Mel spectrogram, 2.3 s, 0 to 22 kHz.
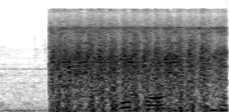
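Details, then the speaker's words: Mazda R2 diesel engine cranked with the glow plugs removed, to raise fuel to the injectors and spare the battery: sudden loud, fast, even churning as the engine spins freely; once smoke appears, fuel has reached the injectors and the plugs go back in. "Ang purpose kasi bakit natin tinanggal yung glue plug, dahil akyat pa tayo ng diesel at saka maka-minimize tayo sa ating baterya, na hindi mag-drain ang ating baterya, dahil malambot siyang ikutin ang makina kapag walang glow plug."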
